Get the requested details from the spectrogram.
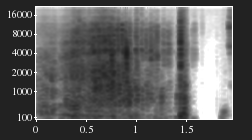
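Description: Book pages are riffled in a continuous papery rush for about a second, ending in one sharp flap, followed by a couple of faint soft taps. No one speaks.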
